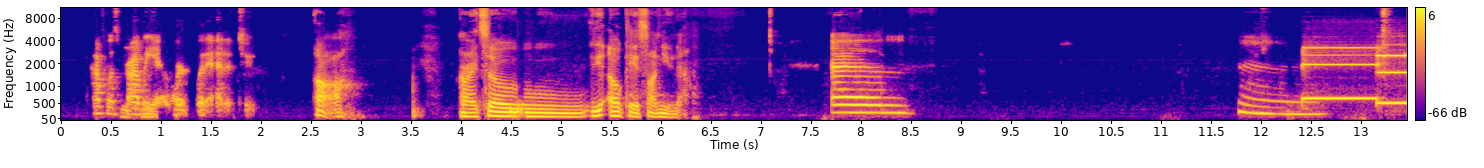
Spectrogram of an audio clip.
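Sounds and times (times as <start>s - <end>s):
speech: 0.3s - 6.4s, 7.7s - 8.6s, 11.8s - 13.4s
electronic doorbell chiming: 12.4s - 13.4s.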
